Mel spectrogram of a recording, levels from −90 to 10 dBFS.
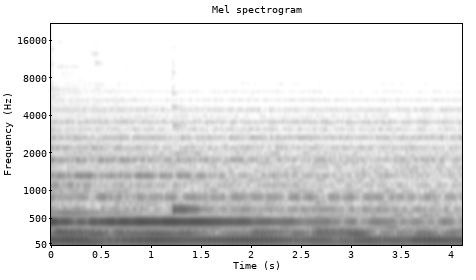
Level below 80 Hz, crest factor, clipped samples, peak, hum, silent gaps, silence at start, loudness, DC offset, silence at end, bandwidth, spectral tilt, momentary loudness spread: -44 dBFS; 12 dB; under 0.1%; -16 dBFS; none; none; 0 s; -29 LUFS; under 0.1%; 0 s; 4.7 kHz; -11 dB/octave; 8 LU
